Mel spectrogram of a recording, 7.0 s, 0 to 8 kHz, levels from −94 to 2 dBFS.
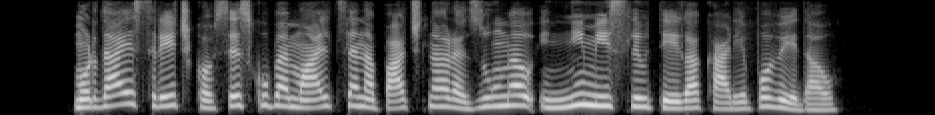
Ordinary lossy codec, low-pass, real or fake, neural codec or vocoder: none; none; real; none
